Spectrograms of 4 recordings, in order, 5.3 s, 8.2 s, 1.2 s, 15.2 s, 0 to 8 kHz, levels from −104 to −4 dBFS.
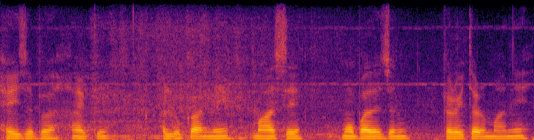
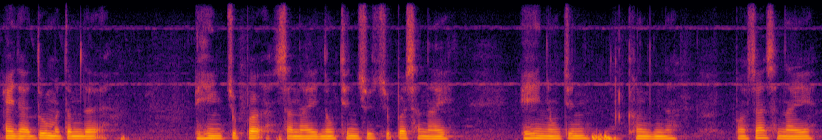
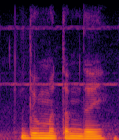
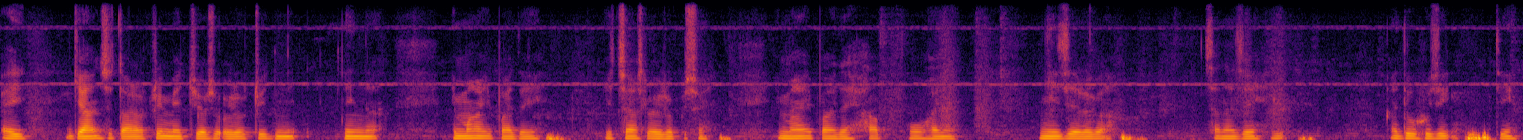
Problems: background sounds at intervals, background conversations at intervals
